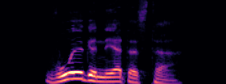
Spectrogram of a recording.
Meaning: inflection of wohlgenährt: 1. strong/mixed nominative masculine singular superlative degree 2. strong genitive/dative feminine singular superlative degree 3. strong genitive plural superlative degree
- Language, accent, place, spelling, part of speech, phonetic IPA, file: German, Germany, Berlin, wohlgenährtester, adjective, [ˈvoːlɡəˌnɛːɐ̯təstɐ], De-wohlgenährtester.ogg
